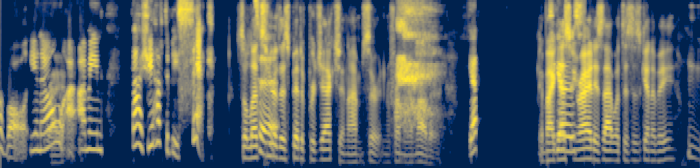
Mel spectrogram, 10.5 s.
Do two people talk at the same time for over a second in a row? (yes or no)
no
